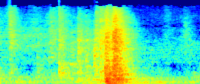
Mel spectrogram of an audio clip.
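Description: A single sharp thump about a second in, out of a short rustle of handling noise.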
